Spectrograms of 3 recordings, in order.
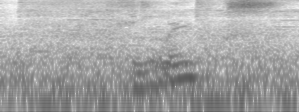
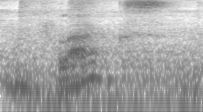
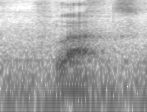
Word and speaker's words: flax: Flakes. Flax. Flax. Right. That's how you say it.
